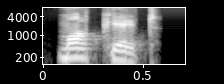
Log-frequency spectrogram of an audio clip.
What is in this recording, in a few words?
"moquette", Indian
